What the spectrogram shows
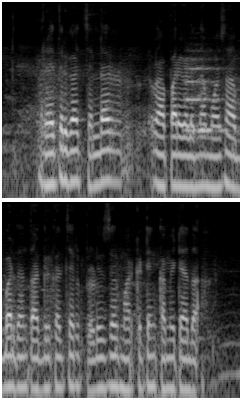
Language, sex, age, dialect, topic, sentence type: Kannada, male, 18-24, Northeastern, agriculture, statement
